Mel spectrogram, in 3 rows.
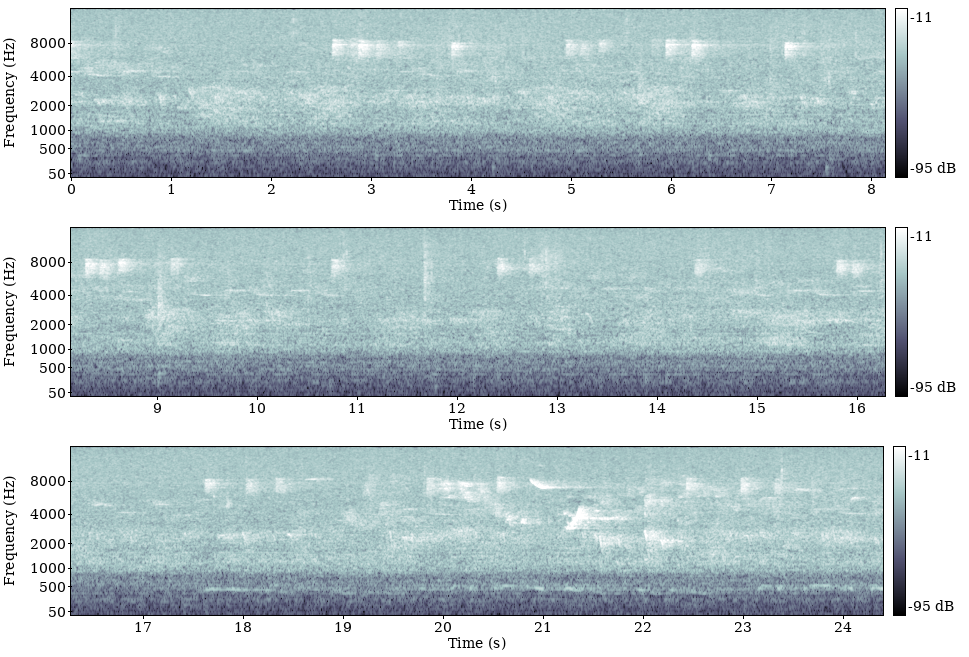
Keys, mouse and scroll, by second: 8.3-8.6 scroll down 3, 8.6-10.5 middle drag, 11.4 g, 13.9 KP_3, 14.5-14.9 scroll up 2, 14.9 shift+middle click, 15.6 g, 17.1 middle click, 17.6 scroll down 2, 17.8-19.7 middle drag, 22.5 middle click, 23.4 KP_7, 24.2-24.4 shift+middle drag.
